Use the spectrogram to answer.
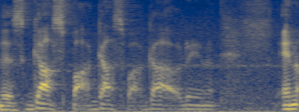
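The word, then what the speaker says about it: Gasbard: So, I pronounce my last name as Gosp as you heard me at the beginning of the show.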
